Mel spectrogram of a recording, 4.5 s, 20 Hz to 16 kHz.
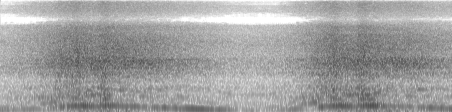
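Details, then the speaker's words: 2012 Acura TSX after starter and PCV valve replacement; the old PCV was clogged and leaking. Engine starts and pulls smoothly through two clean revs, then settles back. The rattle it used to make a lot at startup is gone. "No more rattle. No more rattle. Cool. It used to rattle when you turned it on a lot."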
